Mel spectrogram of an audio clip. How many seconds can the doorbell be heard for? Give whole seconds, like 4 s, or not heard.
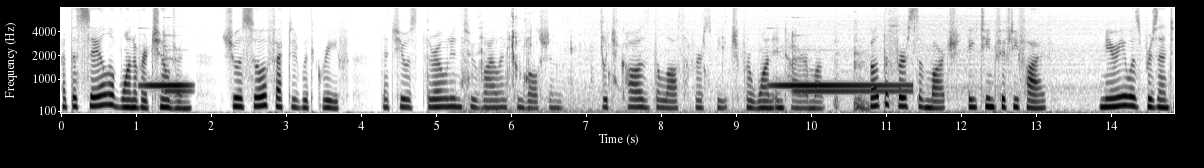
3 s.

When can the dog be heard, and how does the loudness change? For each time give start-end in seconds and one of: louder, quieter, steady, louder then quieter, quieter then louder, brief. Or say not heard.
not heard.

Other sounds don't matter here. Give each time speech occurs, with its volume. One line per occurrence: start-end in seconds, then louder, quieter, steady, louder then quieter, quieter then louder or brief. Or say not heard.
0.0-14.8 quieter then louder.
